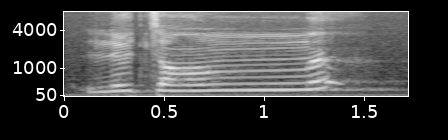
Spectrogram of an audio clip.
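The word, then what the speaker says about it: l'automne: طيب هم أربع كلمات ناخد بالنا منهم الفصول السنة أربع كلمات هم ليفير الشتاء ليتي الصيف لوتوم ما قولش لوتومن الأم ني تاني ليفير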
